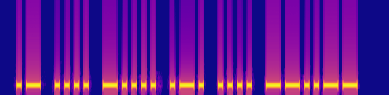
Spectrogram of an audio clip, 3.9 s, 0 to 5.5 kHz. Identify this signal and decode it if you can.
Morse code, heard as a keyed tone, about 25 wpm, 600 Hz. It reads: AH6RH,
